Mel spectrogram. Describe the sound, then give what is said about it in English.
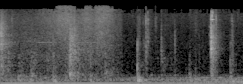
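A door being slowly opened by a masked intruder into a bedroom in a house. It gives a few soft clicks and scrapes over a steady low hiss, with no voices. “In Travis's room, a masked figure slowly opens the door and gazes inside”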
